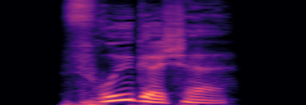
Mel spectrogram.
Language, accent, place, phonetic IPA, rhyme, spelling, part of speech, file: German, Germany, Berlin, [ˈfʁyːɡɪʃə], -yːɡɪʃə, phrygische, adjective, De-phrygische.ogg
- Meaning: inflection of phrygisch: 1. strong/mixed nominative/accusative feminine singular 2. strong nominative/accusative plural 3. weak nominative all-gender singular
